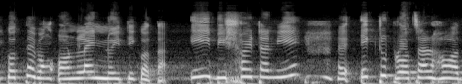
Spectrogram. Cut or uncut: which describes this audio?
uncut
